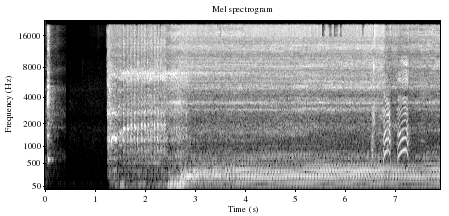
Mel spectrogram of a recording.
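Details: Toyota 1UZ-FE V8 (Bushlux), sat for years, after freeing a sticking valve and sanding a worn cam lobe: catches after a short crank and settles into a steady, even idle on all cylinders, no misses or knocks; normal running.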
